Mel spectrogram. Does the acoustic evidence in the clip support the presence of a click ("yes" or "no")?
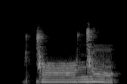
yes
